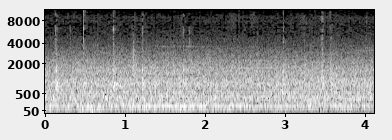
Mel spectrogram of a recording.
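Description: Steady background rumble with a low hum, and a few faint clicks and scrapes of a screwdriver turning the screw on a sewing machine's metal rotary hook.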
